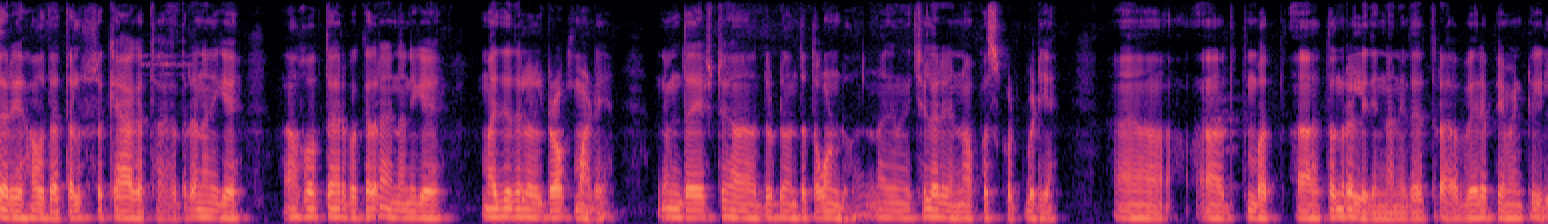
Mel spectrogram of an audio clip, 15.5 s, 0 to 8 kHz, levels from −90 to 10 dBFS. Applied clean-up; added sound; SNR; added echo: none; none; none; none.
